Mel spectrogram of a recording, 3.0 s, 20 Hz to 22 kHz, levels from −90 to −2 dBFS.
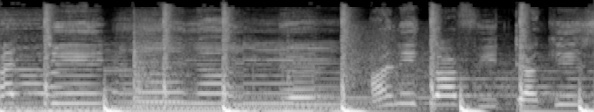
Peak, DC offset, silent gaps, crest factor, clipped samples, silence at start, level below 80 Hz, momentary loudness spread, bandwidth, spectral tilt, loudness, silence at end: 0 dBFS; under 0.1%; none; 14 dB; under 0.1%; 0 s; -18 dBFS; 5 LU; 19 kHz; -6 dB/octave; -16 LUFS; 0 s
